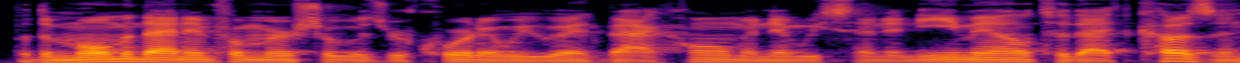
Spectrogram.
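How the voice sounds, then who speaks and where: The pace is very fast. Intonation stays fairly even throughout. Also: man. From Canada. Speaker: author and sales coach. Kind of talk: interview conversation. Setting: remote call.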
